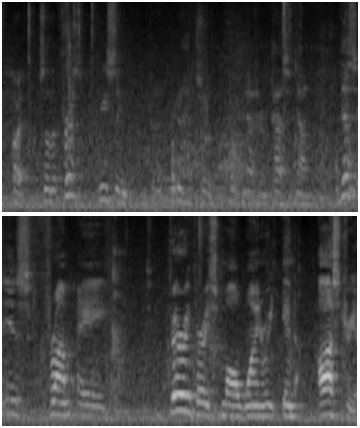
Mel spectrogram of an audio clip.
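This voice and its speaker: Recorded with audible room echo and noticeable background noise, a man with a high voice and an American accent speaks at a moderate pace with ordinary pitch variation, big swings in loudness, and long, frequent pauses. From United States. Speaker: wine tasting instructor. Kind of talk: tasting class lecture.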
